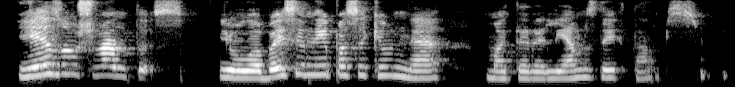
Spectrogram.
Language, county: Lithuanian, Utena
